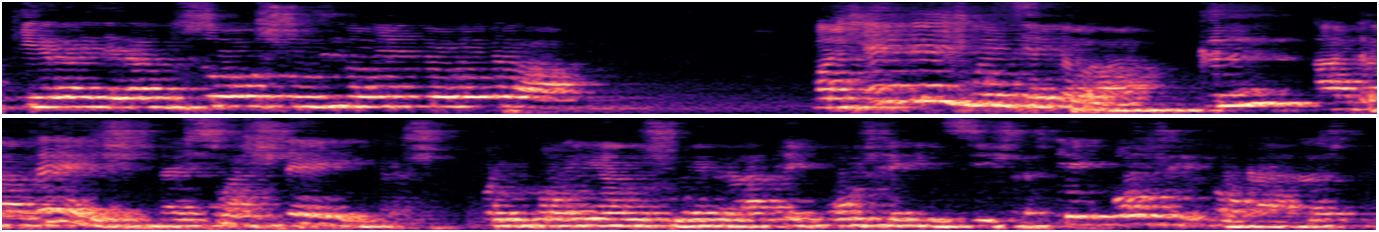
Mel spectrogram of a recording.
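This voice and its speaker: A man's voice: high voice, dark tone, slight background noise. A man, a civic activist arguing emphatically on a debate panel, often adding rhetorical tag questions. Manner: emphatic, rhetorical, frequent "não é?" tags. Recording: echoey room, distant mic.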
